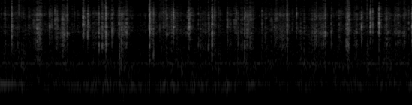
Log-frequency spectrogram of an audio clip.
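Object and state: Bar soap shaved with a blade.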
